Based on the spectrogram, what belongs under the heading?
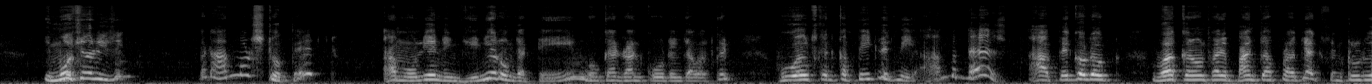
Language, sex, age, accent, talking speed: English, male, 60-79, Indian, 160 wpm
